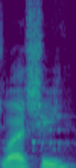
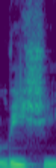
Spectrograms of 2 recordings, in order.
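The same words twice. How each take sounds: First: The first syllable sounds like 'lesh', a short vowel. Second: The first syllable sounds like 'leaf' without the f. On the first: "But maybe it's Leshy" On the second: "I've been saying Leshy because I think of a leaf"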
